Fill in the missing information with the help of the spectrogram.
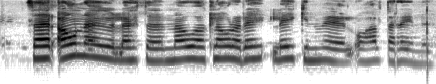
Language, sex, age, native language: Icelandic, female, 18-19, Icelandic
